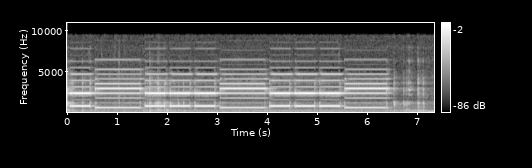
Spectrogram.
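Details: Desktop PC that suddenly won't boot: two-pitch electronic beeps in repeating groups of four, about two a second, cycling without pause. Possibly memory-related, not confirmed. Repeating POST beep code, no boot.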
